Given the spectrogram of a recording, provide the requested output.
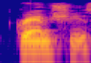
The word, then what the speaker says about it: Gramsci: I think you pronounce it Gramsci. – Gramsci is actually correct.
